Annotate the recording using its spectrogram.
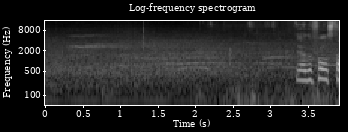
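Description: Water splashes as a swimmer strokes through a pool.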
